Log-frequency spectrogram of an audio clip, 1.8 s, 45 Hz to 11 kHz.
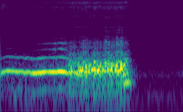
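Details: French bulldog snore that begins as a steady whistling nasal tone and turns into a rough rattling rasp before stopping abruptly, about 1.3 seconds in all, in a quiet room.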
